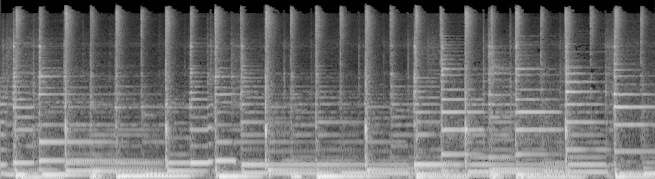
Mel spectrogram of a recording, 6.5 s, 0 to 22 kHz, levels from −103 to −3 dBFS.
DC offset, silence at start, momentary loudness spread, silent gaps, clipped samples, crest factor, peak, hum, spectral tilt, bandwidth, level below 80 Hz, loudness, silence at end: under 0.1%; 0 s; 3 LU; none; under 0.1%; 14 dB; -2 dBFS; none; -5.5 dB/octave; 19.5 kHz; -22 dBFS; -19 LUFS; 0 s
